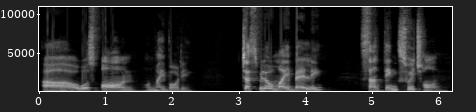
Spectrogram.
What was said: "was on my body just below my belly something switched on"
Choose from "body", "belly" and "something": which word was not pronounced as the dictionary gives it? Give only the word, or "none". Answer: something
